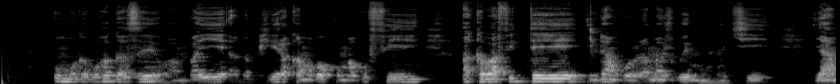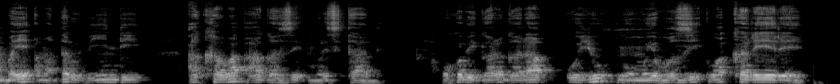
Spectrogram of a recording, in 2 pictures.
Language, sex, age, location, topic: Kinyarwanda, male, 50+, Nyagatare, government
